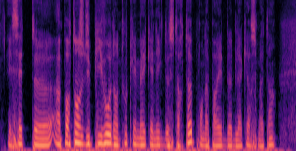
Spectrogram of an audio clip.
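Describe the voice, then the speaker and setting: Talking at a very fast pace, a man has a dark, mellow tone. His voice is somewhat breathy. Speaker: panel speaker on public digital innovation. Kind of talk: round-table talk. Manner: hesitant with filler words.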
